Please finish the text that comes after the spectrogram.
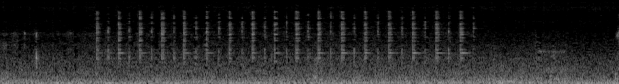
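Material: Steel.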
